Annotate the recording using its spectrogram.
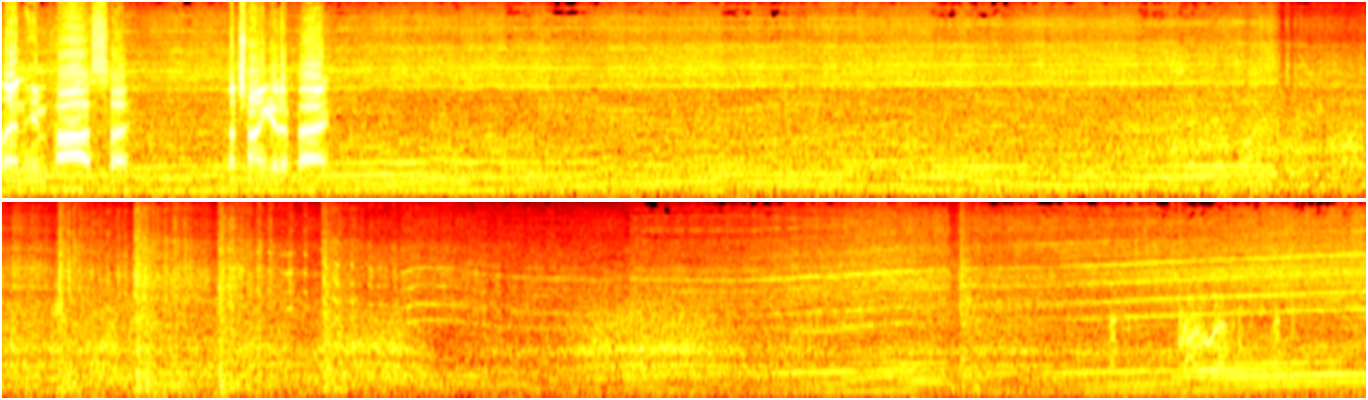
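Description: A racing car engine drones and changes pitch as the car speeds up and slows down.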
